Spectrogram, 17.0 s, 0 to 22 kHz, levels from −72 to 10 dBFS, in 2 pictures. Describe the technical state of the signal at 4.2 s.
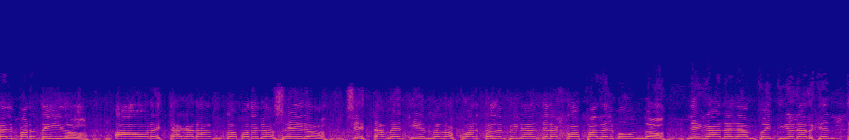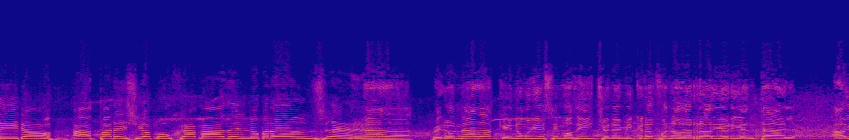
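At 4.2 s the signal is inside a call bitrate drop lasting from 0.36 to 5.89 s. The encoder is starved of bits, which fits a fall from about 32 to 10 kbps. The coarser coding and a cut-off near 8 kHz leave the sound rough and muffled.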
